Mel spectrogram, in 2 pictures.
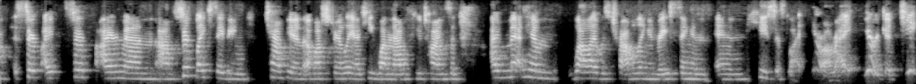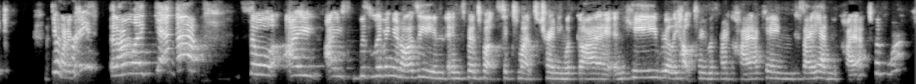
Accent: Canada; moved away as an adult; now in New Zealand; I've been making them since I was a little kid growing up in Canada

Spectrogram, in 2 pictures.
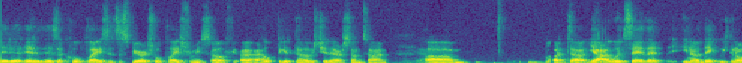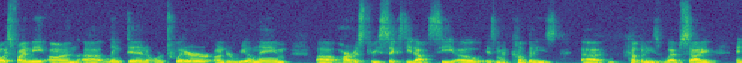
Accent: Bakersfield, California, United States; I grew up in Bakersfield, California.

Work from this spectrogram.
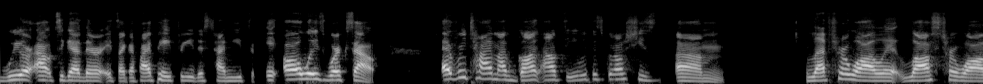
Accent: California, United States; we're from California

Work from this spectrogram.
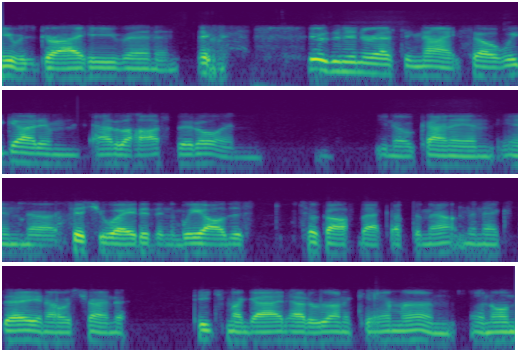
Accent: North Carolina, United States; growing up in North Carolina

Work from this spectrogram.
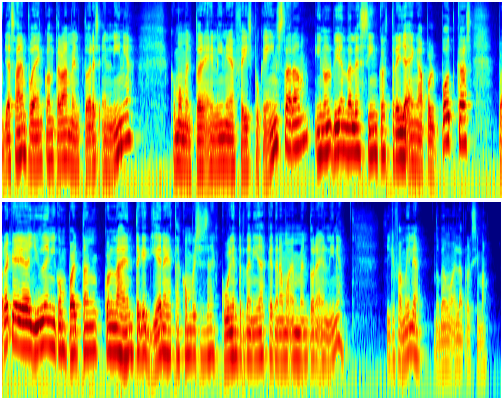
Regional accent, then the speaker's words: Puerto Rico; como sociedad puertorriqueña

